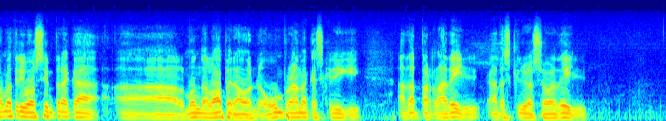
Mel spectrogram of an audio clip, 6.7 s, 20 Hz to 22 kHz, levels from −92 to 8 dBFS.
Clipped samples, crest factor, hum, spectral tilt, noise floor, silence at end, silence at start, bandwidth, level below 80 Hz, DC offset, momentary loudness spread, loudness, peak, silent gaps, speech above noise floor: under 0.1%; 16 dB; none; -5.5 dB/octave; -50 dBFS; 0.8 s; 0 s; 14.5 kHz; -48 dBFS; under 0.1%; 9 LU; -22 LUFS; -8 dBFS; none; 28 dB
